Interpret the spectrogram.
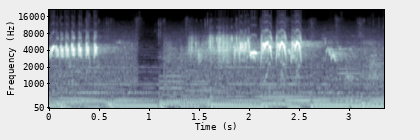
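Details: A black redstart, a Polish bird, sings a quick rattling run of high notes, a short pause, then a scratchy, crackling burst, over a faint low hum.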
